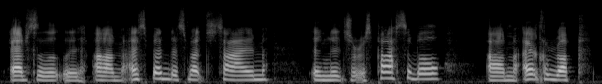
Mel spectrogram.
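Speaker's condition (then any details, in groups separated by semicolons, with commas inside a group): Spinal muscular atrophy; genetic, from birth, all voluntary muscles, never walked, wheelchair; very slowly progressive, fewer abilities than childhood, spinal injections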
